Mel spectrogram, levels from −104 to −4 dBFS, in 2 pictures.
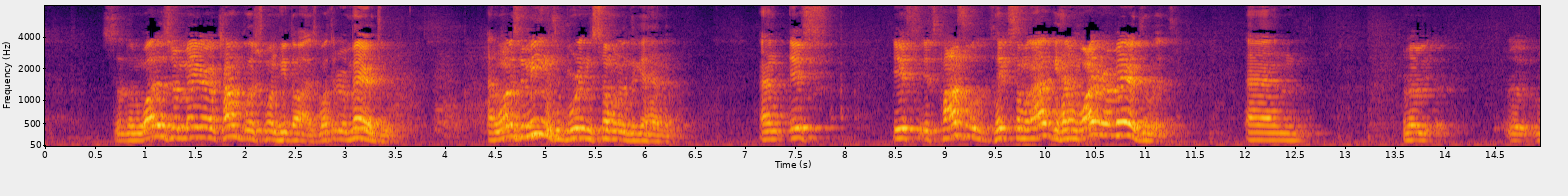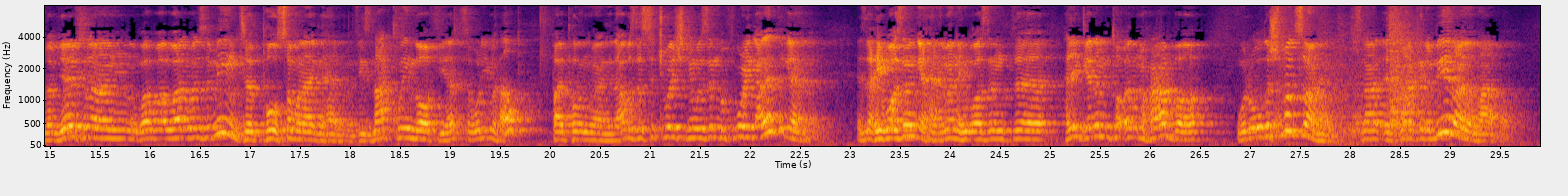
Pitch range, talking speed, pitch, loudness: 165-210 Hz, 230 wpm, 185 Hz, -22 LUFS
